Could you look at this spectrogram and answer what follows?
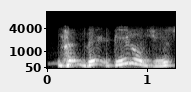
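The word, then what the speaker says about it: Betelgeuse: looks like shoulders right well actually beetlejuice or metal juicer that's a lot of you there's different ways to pronounce it literally translating is the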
